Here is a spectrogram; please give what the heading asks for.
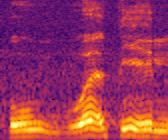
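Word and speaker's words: الْقُوَّةِ: bukan jadi mad Ya jadi cara bacanya Zul quwatil matin quwatil quah jangan dipanjangkan ya cuma itu sedikit sedikit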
